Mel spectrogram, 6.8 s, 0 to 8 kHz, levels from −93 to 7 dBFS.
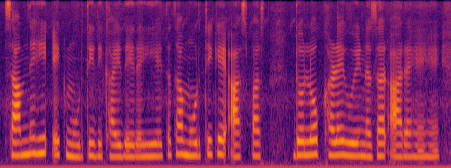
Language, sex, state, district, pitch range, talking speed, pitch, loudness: Hindi, female, Uttar Pradesh, Ghazipur, 210-245 Hz, 185 wpm, 230 Hz, -22 LUFS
